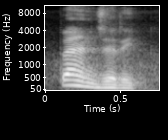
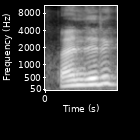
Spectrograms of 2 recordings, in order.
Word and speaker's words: panegyric: हमारा आज का पहला वर्ड है पैंजेरिक। पैंजेरिक मीन्स क्या होता है, स्पेलिंग ध्यान रखिएगा, PANEGYRIC।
